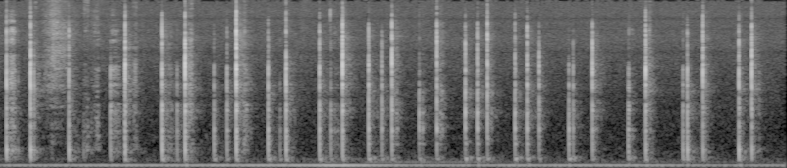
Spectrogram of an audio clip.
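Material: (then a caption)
Laminate. Long white nails tap and scratch across a solid, flat white laminated shelf top. Dozens of short, dry, bright clicks come in an uneven rhythm, with faint scratching between them. A steady low hum runs underneath throughout.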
